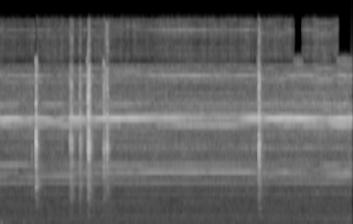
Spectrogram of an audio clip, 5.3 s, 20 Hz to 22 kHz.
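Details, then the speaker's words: 15,000 inverter air conditioner compressor running: low, steady hum with a faint high hiss, no knocking or rattle; pressure rose from 120 to 130 and varied with demand; running quietly and normally. "Increíble. La verdad que es una navecita. No tiene ni un ruido. Apenas."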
